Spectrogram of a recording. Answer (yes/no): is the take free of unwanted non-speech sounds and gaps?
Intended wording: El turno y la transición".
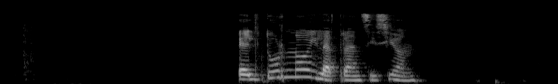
yes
